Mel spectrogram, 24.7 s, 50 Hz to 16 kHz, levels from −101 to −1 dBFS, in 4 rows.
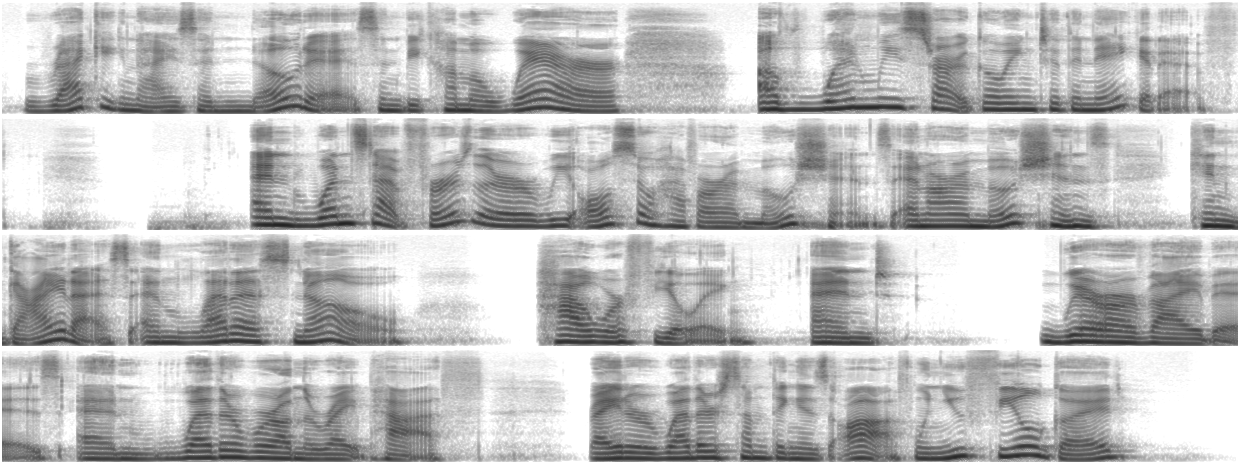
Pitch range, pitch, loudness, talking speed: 175-220 Hz, 195 Hz, -27 LUFS, 140 wpm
